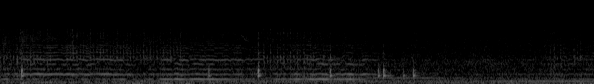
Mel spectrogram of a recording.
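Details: A Western honey bee being moved from a red flower gives a steady, low droning buzz, with a few soft clicks and knocks.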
